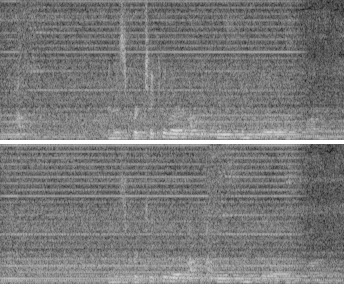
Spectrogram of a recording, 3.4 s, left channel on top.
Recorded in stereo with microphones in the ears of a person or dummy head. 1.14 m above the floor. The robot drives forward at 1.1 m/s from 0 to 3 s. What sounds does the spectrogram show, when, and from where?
1.1 s a man speaking: 20° left (ahead or behind), 0.9 m; by 3.4 s 10° left (ahead or behind), 1.6 m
